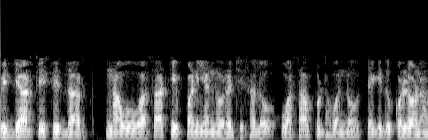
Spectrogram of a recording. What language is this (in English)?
Kannada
